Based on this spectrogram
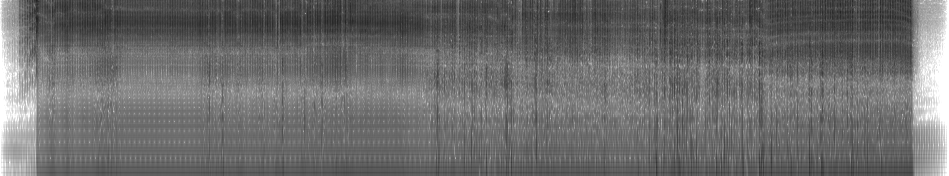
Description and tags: This is the sound of a lemon being the of test subject of the powerful high voltage shock from a microwave oven transformer.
